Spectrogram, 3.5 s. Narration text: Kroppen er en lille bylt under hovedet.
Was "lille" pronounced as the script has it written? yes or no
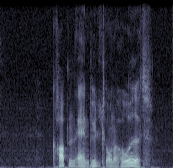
no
